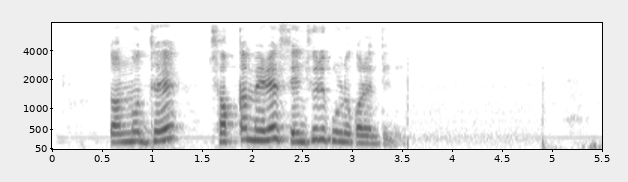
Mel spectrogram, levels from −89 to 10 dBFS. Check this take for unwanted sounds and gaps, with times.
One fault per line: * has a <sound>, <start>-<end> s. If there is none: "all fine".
all fine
